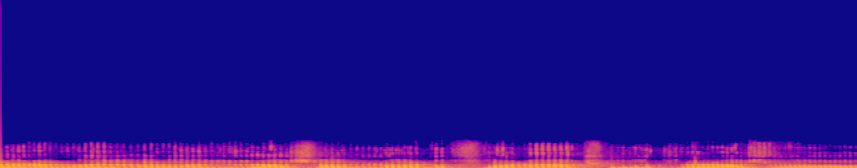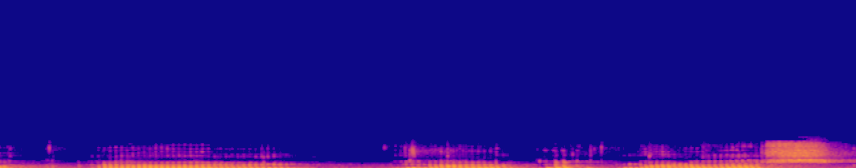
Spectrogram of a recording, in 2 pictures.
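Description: A man's voice talking in phrases with short pauses, sounding rough and muffled, too garbled for the words to be made out.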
